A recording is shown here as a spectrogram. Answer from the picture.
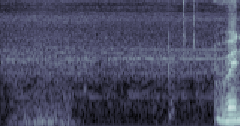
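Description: Low, steady background hiss during a pause in a man's talk, with one faint click about a second and a half in; the man starts speaking again just before the end.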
